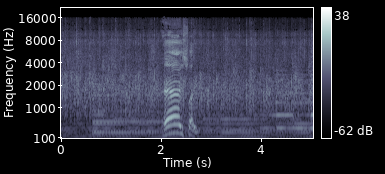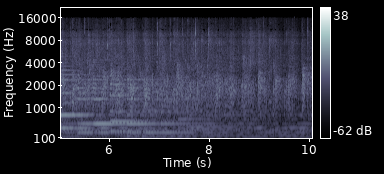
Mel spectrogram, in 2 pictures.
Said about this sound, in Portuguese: Você pode aplaudir o Senhor aqui nessa noite? Isso.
